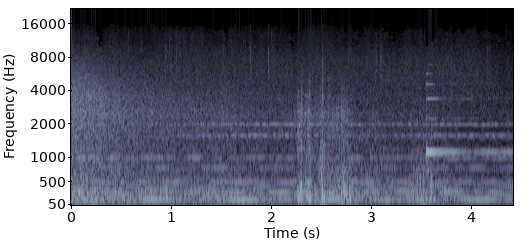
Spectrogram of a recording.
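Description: Rain falling, with the tail of a thunderclap fading over the first second or so, under soft ambient new-age music with long held tones.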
